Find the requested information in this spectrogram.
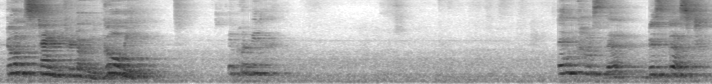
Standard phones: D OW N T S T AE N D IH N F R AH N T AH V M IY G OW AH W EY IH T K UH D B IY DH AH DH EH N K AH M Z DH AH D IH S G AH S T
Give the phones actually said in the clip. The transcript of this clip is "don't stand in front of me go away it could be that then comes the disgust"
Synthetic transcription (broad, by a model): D OW N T S T AE N D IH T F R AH T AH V G OW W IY IH T K UH D B IY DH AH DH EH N K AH M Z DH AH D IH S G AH S T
